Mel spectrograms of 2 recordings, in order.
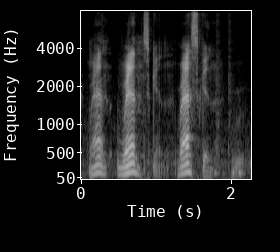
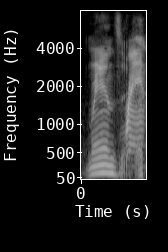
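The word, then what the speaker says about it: Ransik: every single criminal except Raskin. I can't say Ranzik. That's how you say it. Ranzik.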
